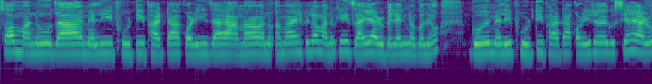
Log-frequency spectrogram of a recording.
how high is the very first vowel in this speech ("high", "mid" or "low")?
mid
